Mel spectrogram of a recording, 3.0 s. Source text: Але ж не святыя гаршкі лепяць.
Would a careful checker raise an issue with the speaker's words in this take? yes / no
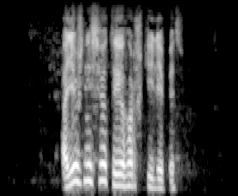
no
